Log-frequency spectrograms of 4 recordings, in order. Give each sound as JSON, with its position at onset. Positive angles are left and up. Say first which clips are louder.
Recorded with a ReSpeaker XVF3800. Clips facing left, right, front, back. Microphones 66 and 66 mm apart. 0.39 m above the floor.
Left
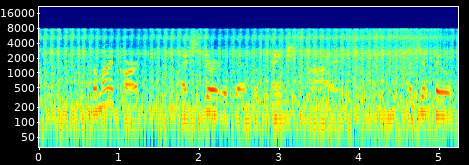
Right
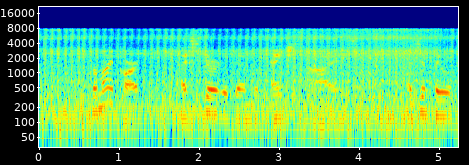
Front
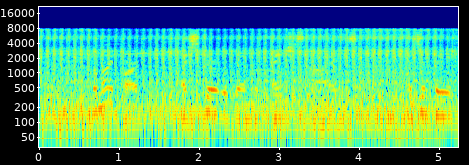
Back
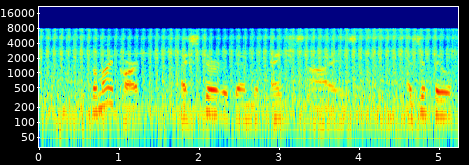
{"t": 0.7, "sound": "a man speaking", "louder": "even, back 10 dB", "azimuth_deg": 180}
